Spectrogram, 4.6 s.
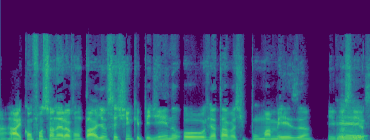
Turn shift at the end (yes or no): yes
